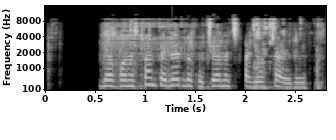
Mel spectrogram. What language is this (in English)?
Pashto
